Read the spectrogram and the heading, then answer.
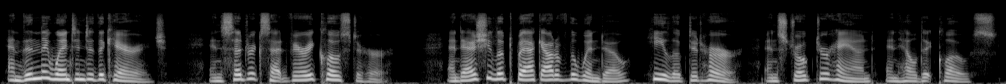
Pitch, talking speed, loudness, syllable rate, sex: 185 Hz, 210 wpm, -19 LUFS, 5.3 syllables/s, female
